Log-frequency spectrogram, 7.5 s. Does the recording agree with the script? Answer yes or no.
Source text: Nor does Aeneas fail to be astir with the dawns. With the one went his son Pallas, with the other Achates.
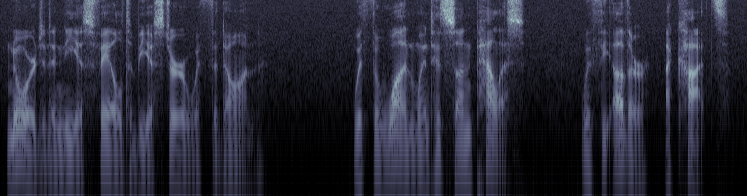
no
